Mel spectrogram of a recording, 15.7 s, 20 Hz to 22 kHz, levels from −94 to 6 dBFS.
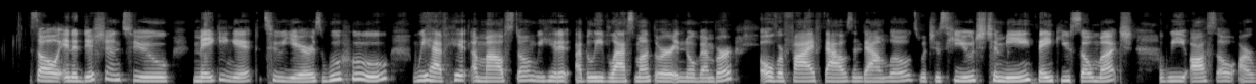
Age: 20-39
